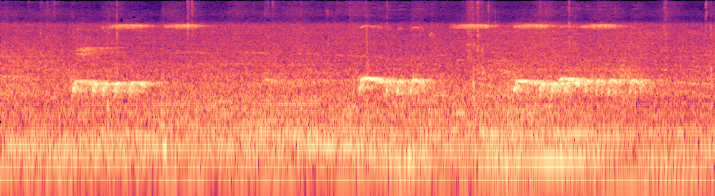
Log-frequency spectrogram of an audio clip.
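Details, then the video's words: Calling female zebra dove trying to draw a male into song, heard as brief quavering trilled bursts repeated about every one and a half seconds over steady low background noise. "perkutut betina memanggil jantan"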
